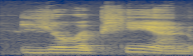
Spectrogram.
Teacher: European, which begins with the letter E, but the sound is actually Y, which is considered a consonant sound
